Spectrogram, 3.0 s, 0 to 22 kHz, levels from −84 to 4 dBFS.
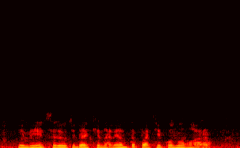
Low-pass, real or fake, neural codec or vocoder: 5.4 kHz; fake; vocoder, 22.05 kHz, 80 mel bands, HiFi-GAN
